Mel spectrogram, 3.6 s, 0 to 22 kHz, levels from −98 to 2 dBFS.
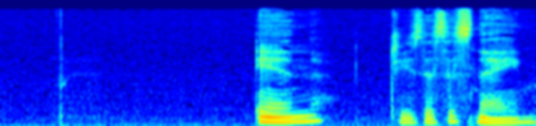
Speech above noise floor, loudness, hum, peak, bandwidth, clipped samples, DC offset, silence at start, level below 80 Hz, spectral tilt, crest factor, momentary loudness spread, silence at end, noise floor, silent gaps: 35 dB; -33 LUFS; none; -18 dBFS; 16 kHz; under 0.1%; under 0.1%; 1.7 s; -70 dBFS; -4.5 dB/octave; 20 dB; 15 LU; 0 s; -67 dBFS; none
